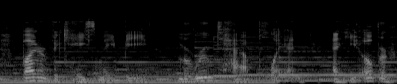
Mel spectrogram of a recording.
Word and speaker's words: Marut: Actually, his name was Marut. That's how you say it. Marut. m a r u t a root like ma your root.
